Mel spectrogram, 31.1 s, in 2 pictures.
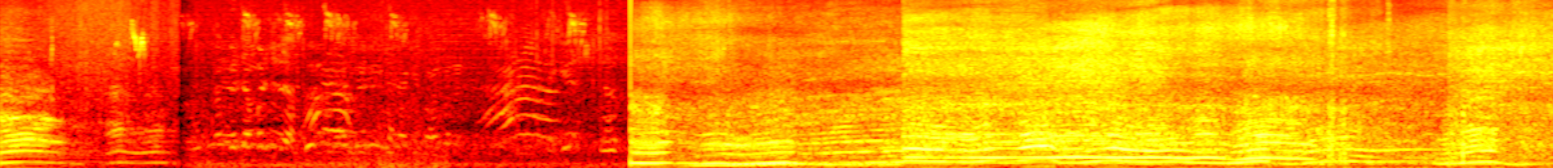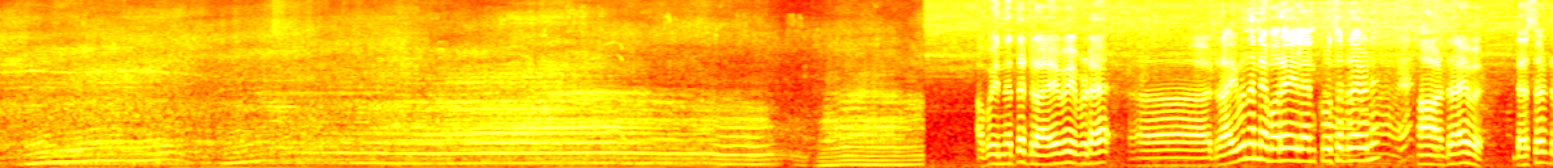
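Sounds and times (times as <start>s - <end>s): engines revving hard: 0.0s - 1.8s, 6.3s - 31.0s.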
